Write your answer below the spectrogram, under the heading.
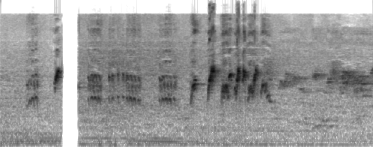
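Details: Red-whiskered bulbul engaged in competitive song: soft chattering at first, then a brighter burst of quick, liquid whistled notes after a brief dropout.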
